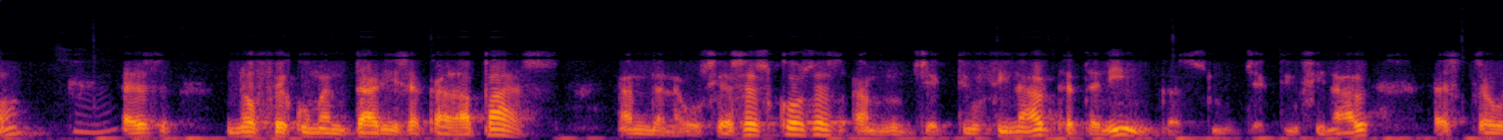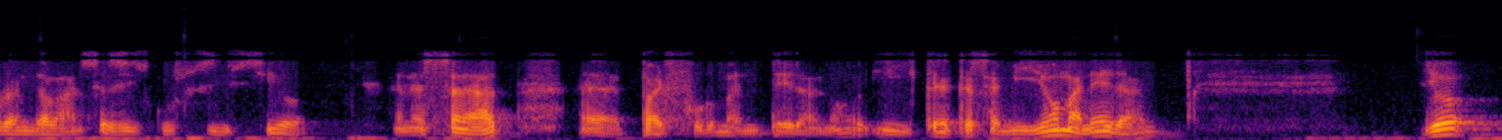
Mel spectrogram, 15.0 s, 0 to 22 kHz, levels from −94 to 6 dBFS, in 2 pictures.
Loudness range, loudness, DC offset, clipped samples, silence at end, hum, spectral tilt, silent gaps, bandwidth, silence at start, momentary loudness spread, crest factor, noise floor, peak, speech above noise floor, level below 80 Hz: 6 LU; -24 LUFS; under 0.1%; under 0.1%; 0 s; none; -9 dB/octave; none; 5 kHz; 0 s; 16 LU; 20 dB; -53 dBFS; -4 dBFS; 29 dB; -48 dBFS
